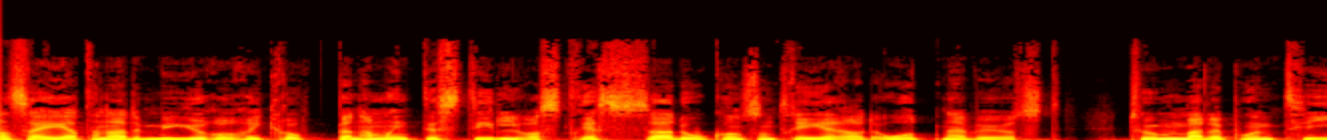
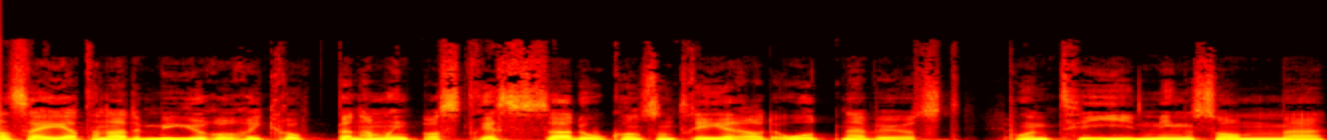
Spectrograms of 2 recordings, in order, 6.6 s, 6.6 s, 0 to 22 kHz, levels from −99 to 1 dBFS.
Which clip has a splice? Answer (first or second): second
